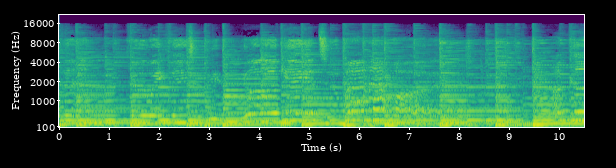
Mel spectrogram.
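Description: A woman singing a worship song while strumming chords on a Yamaha acoustic guitar.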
